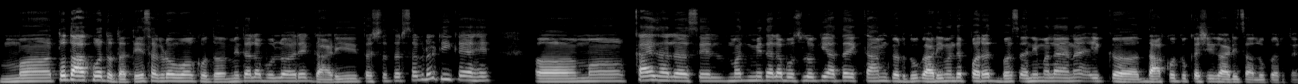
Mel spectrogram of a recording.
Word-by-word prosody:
मग 145 +4 0
तो 205 - +9
दाखवत 195 -3 +6
होता. 135 -5 +2
ते 140 - +2
सगळं 160 +1 +2
वर्क 150 -1 +1
होतं. 125 -2 -1
मी 140 - -4
त्याला 160 0 0
बोललो, 155 0 -2
"अरे, 160 +1 -1
गाडी 125 +4 -3
तसं 140 +3 -6
तर 170 - -3
सगळं 220 +6 -3
ठीक 235 -3 -4
आहे. 180 -2 0 0.5
अ, 140 - +1 0.4
मग 155 +1 -5
काय 195 +2 +4
झालं 180 -3 +2
असेल?" 160 0 -4 0.2
मग 170 0 -3
मी 180 - -3
त्याला 180 0 +2
बोललो 170 +1 -3
की, 180 - -1
"आता 170 +1 0
एक 170 0 -5
काम 160 +1 -3
कर, 150 -3 0
तू 145 - -2
गाडीमध्ये 155 +4 +3
परत 160 +1 +3
बस, 140 +1 -3
आणि 150 +2 -1
मला 155 0 -3
आहे 155 -1 -2
ना, 165 +1 -6
एक 150 0 -3 0.3
दाखव 130 +3 +2
तू - - -4
कशी 135 +1 -2
गाडी 120 -2 +2
चालू 110 0 -3
करतोय." 105 0 -9
155 Hz, 215 wpm, -23 LUFS, 140-170 Hz, 0.5 s, तो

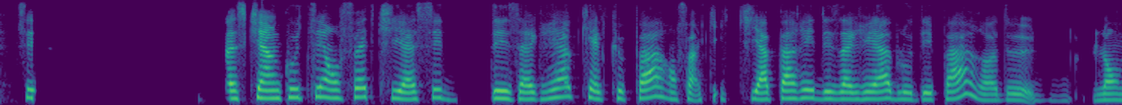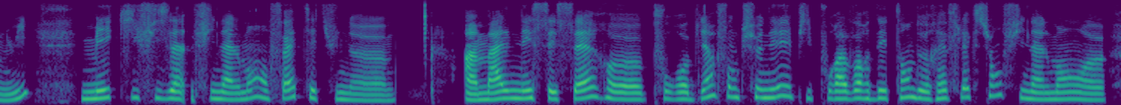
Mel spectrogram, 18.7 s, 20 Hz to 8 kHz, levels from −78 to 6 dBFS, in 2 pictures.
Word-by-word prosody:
C'est 230 -2 0 1.6
parce 215 -1 +4
qu'il 245 - +6
y - - +11
a - - +10
un 220 - +3
côté 245 +2 +1
en 225 - +5
fait 255 +4 +1
qui 220 - -3
est 205 - +7
assez 200 +3 +1 0.4
désagréable 215 +4 +3
quelque 215 -4 0
part, 225 +4 +2
enfin 185 -4 -2
qui - - -14 0.2
qui 210 - 0
apparaît 215 +4 +4
désagréable 200 0 +2
au 190 - 0
départ 185 - -1
de 170 0 -5 0.5
l'ennui, 175 - -2 0.4
mais 215 +4 +1
qui 240 0 -10
fisa 215 -2 -2
finalement 205 +3 -2
en - - -2
fait 230 +6 -3
est 220 - -6
une, 190 -2 -4
heu, 160 -2 -6 0.6
un 175 - +6
mal 190 +4 +3
nécessaire, 220 +2 0
heu, 190 -2 +2
pour, 195 -2 -4
heu, 195 - -2
bien 235 +9 -3
fonctionner 250 0 -2
et 275 - -5
puis 215 - -13
pour 210 +1 -5
avoir 210 +1 +2
des 220 +2 0
temps 245 +1 -3
de 225 -3 +1
réflexion, 230 +8 -4
finalement, 195 - -2
heu, 175 0 -3
210 Hz, 165 wpm, -23 LUFS, 195-230 Hz, 1.6 s, y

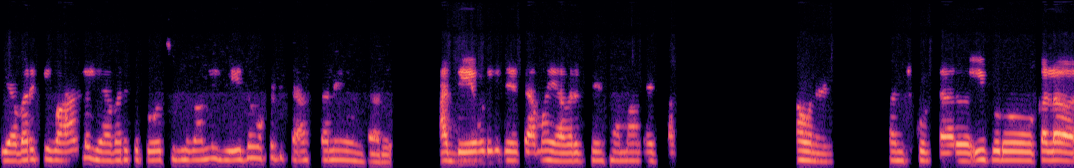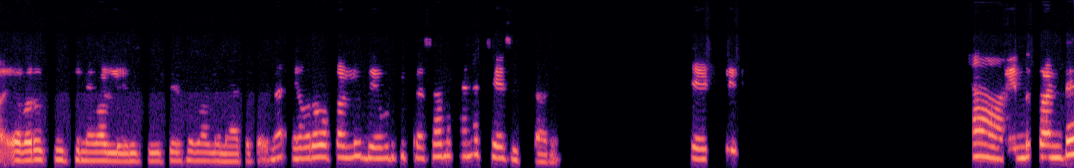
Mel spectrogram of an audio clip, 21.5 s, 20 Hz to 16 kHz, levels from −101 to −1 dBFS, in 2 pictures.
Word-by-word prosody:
ఎవరికి 210 +3 0
వాళ్ళు 210 +6 0 0.2
ఎవరికి 200 +2 -4
తోచింది 200 +1 -2
వాళ్ళు 215 +3 -3 0.2
ఏదో 210 +4 -1
ఒకటి 240 0 -9
చేస్తానే 200 +1 -4
ఉంటారు. 165 -2 -5 0.5
ఆ - - +7 0.2
దేవుడికి 195 +2 +4
చేసామా 190 0 +1
ఎవరికి 180 0 -1
చేశామా 185 0 -6
అనేది 185 -1 -7
ప - - -8 1.3
అవునండి 175 -4 +2 0.6
పంచుకుంటారు. 185 -1 +1 0.2
ఇప్పుడు 200 -1 +2 0.2
ఒకలా 195 +1 +6 0.3
ఎవరు 195 +2 +5
కూర్చునేవాళ్ళు 185 -2 0
లేరు. 170 +1 0
పూజ 180 0 -2
చేసేవాళ్ళు 185 -1 -4
లేకపోయినా 175 +8 -5 0.2
ఎవరో 245 +2 +2
ఒకళ్ళు 255 +1 0
దేవుడికి 240 +3 -2
ప్రసాదమైనా 275 +5 -2
చేసిస్తారు. 210 -10 -2 1.4
చేసి 240 - -1 2.4
ఆ! - - +6 0.4
ఎందుకంటే 260 +3 +5
200 Hz, 95 wpm, -26 LUFS, 185-235 Hz, 2.4 s, ఆ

